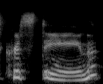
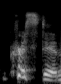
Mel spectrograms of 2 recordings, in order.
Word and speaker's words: Kristine: you so much yes it is Christine Christine and it's funny that you were saying it wrong so long because as I told you when we discovered this I had never heard you say my name until that first day so we had known each other for a year or two and I hadn't even known you were thinking of me with Kristen instead of Christine but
